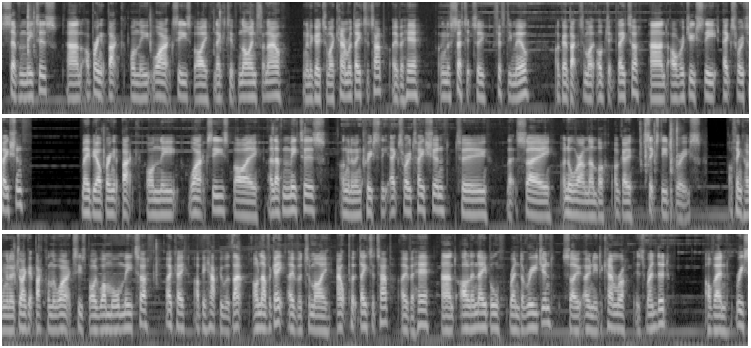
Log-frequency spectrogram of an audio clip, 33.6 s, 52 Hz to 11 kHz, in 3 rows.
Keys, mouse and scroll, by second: 0.9-3.2 drag, 5.1 click, 9.0 click, 9.6 click, 10.3-11.8 drag, 11.9 scroll down 2, 12.2 scroll up 1, 12.6-15.4 ctrl+drag, 16.6-21.3 ctrl+drag, 22.6-24.6 ctrl+drag, 28.4 click, 30.3 click.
